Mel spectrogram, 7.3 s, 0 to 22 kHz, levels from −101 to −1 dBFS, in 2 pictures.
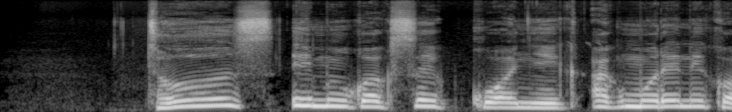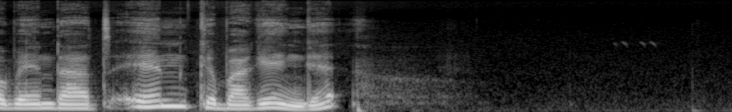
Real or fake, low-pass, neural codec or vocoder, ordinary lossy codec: real; none; none; none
